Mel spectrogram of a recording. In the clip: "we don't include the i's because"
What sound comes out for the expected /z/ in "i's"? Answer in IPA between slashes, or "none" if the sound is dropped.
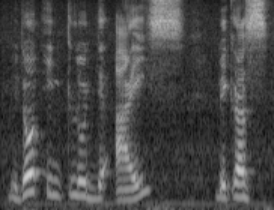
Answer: /s/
